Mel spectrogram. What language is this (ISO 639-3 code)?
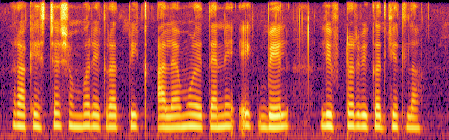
mar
